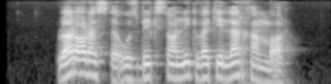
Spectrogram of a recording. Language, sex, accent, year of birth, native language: Uzbek, male, Toshkent shahri, 2002, Uzbek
